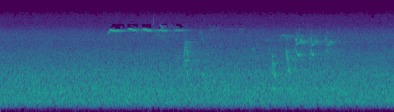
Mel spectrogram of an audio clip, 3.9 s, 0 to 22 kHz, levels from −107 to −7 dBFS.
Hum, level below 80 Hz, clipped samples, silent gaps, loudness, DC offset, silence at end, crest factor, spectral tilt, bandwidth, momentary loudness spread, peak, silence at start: none; under -90 dBFS; under 0.1%; none; -47 LUFS; under 0.1%; 0 s; 16 dB; 1 dB/octave; 14.5 kHz; 5 LU; -32 dBFS; 0 s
